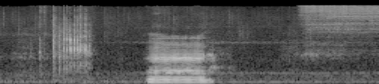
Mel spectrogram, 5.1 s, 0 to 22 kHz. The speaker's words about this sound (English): because you are stealthing, go ahead and roll me two d20s and then take the higher result of the two.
